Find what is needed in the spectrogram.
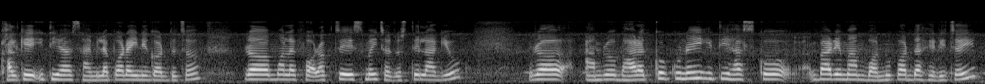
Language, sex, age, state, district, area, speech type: Nepali, female, 45-60, West Bengal, Darjeeling, rural, spontaneous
